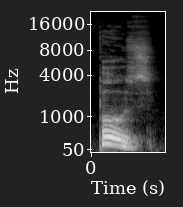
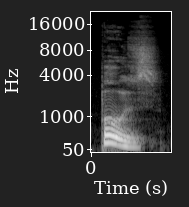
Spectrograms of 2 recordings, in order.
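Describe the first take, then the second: No difference in how they are said.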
